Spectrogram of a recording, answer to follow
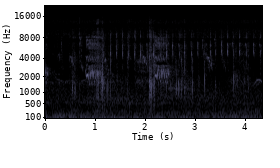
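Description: A small bird chirping, three short calls about a second apart, over a low outdoor rumble.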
